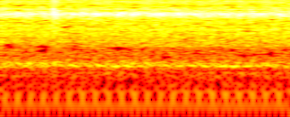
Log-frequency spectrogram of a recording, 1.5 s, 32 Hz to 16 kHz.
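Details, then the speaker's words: Honda Click 125 scooter after repair of a seized crankshaft that stopped the magneto turning and prevented starting: quiet, regular idle putter at about twelve beats a second with no knocking or scraping; engine very quiet, though the block is scratched and replacement is suggested. "Yan, tahimik na tahimik yung kanyang makina."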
